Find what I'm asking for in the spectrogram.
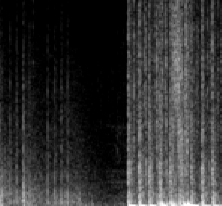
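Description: Gunfire in the video game Call of Duty Vanguard, with a quiet stretch then a loud, dense burst of rapid automatic shots and impacts filling the second half.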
